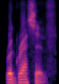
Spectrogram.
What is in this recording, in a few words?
"regressive", American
